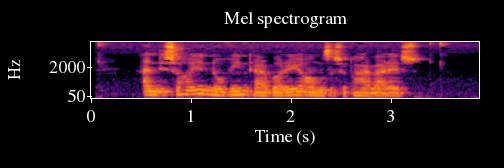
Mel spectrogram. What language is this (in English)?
Persian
